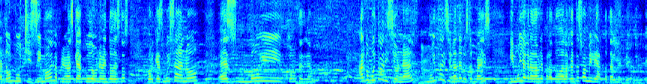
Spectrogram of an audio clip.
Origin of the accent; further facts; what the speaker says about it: Mexico City, Mexico; yo vengo de la Ciudad de México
